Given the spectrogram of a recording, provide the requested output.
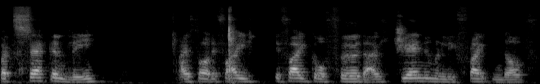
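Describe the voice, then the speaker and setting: A man in a Welsh accent speaks at a moderate pace and medium pitch with fairly even intonation. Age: old. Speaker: drum teacher. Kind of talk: casual chat. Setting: studio.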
